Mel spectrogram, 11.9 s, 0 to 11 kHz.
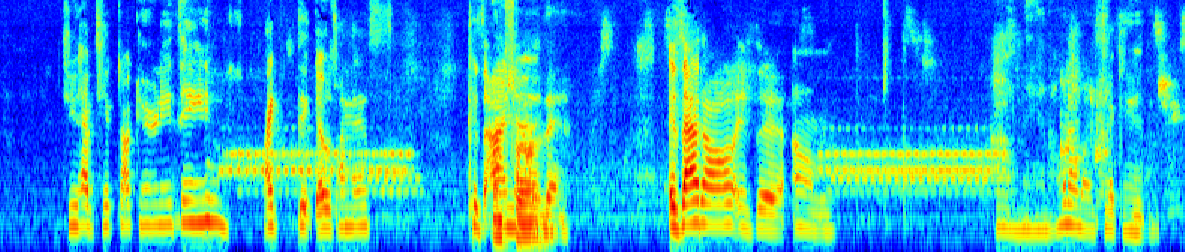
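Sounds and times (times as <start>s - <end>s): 
speech: 0.7s - 3.9s, 4.7s - 5.8s, 6.7s - 8.4s, 10.0s - 11.8s
phone ringing with a steady electronic tone: 2.2s - 4.2s, 8.2s - 10.2s.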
